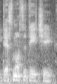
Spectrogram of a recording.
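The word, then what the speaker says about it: Desmosedici: Moss e d g Des mosadichi that's how they say it so that's how I'm gonna say it I tried to read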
